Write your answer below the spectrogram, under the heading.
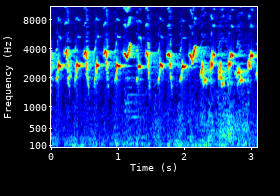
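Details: Greater green leafbird in hyper, energetic 'gacor' singing with harsh 'tembakan kasar' bursts, a 'jamtrok' style recording meant to warm up and train contest birds; a rapid chain of sharp, high chirping notes, about five per second, rising and falling.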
